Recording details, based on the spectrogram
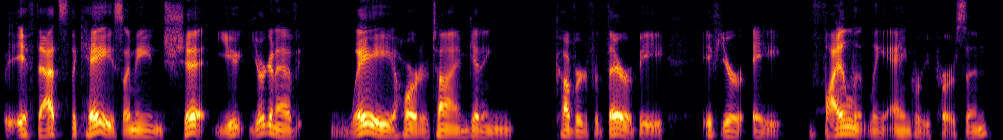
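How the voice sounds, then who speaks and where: A man's voice: lowish voice, expressive, unhurried, gravelly, fairly bright tone, dry recording, clean studio sound. A man co-hosting a casual podcast, blunt and sarcastic, swearing freely. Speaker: podcast co-host.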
